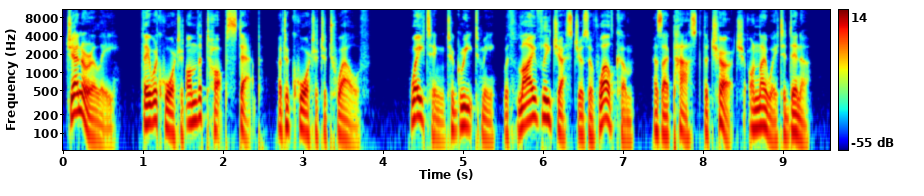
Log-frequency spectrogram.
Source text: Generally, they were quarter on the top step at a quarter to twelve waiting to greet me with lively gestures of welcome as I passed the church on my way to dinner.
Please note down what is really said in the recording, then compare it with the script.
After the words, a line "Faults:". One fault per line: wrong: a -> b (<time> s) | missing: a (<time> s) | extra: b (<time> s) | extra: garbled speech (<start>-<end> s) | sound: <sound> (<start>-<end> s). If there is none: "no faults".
Generally, they were quarter on the top step at a quarter to twelve waiting to greet me with lively gestures of welcome as I passed the church on my way to dinner.
Faults:
no faults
